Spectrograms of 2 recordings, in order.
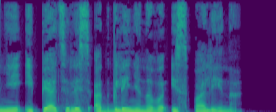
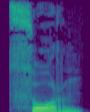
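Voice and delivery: lower, slow giant voice tasting the word; golem tasting a name; 5 semitones lower than usual. A narrator's reading. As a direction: roll the name around like a giant. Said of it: "Голем пробовал имя на вкус".

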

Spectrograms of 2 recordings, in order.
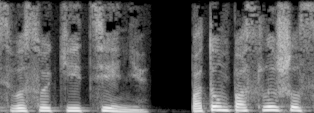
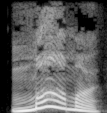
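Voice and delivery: higher-pitched desperate call; boy's cry; 6 semitones higher than usual. A narrator's reading. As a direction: call after mother in despair. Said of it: "снова крикнул". (отчаянный крик мальчика)

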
